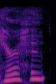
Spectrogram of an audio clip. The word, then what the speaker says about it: Terre Haute: Is that Terre Haute? – Terre Haute.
